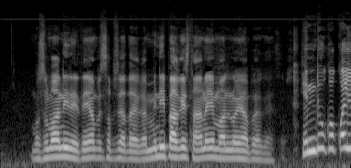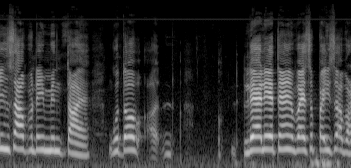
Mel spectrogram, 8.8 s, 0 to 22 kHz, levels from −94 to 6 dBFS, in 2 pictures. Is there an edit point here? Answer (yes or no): no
